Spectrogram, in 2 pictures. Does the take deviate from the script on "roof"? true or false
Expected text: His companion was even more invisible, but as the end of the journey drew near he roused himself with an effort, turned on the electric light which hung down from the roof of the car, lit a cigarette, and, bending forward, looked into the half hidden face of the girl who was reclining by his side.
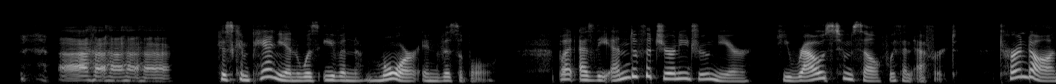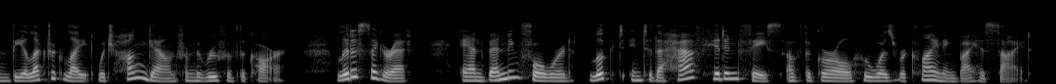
false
